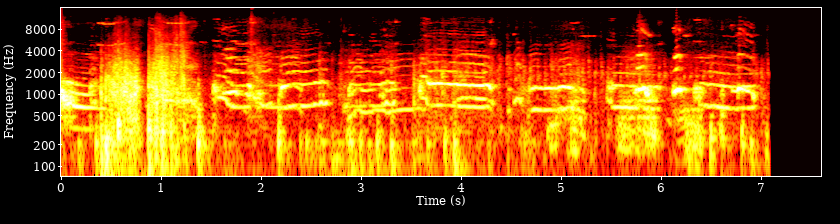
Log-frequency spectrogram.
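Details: Female Presa Canario puppy almost two months old, after a couple of loud noisy bursts, producing a run of drawn-out tonal whines, each about half a second, repeated steadily with slight rising and falling pitch.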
